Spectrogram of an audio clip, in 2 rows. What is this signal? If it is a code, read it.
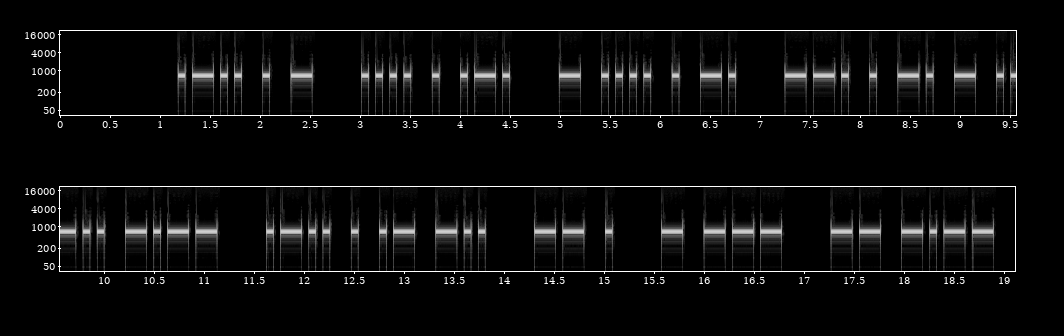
Morse code, heard as a keyed tone, about 17 wpm, 700 Hz. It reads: LET HER THEN GENTLY LEAD ME TO MY
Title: Sentences from Top 1500 Words 17wpm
